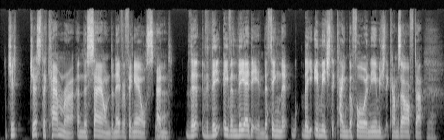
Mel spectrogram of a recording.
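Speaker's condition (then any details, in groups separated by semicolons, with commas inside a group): Stammer; stammer when speaking, felt to spoil acting self-tapes; repeated sounds, repeated words, blocks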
